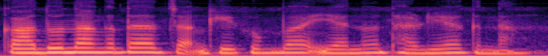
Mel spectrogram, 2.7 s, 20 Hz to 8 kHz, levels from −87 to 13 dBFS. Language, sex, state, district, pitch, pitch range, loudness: Garo, female, Meghalaya, West Garo Hills, 215 Hz, 205-225 Hz, -13 LUFS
